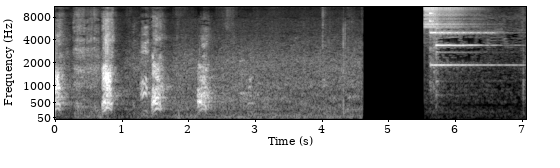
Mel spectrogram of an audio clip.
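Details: An Asian mastiff barks three times, each short, hoarse bark spaced roughly 0.7 seconds apart over a low background hum, then a brief silence and a bright, ringing chime-like tone.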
